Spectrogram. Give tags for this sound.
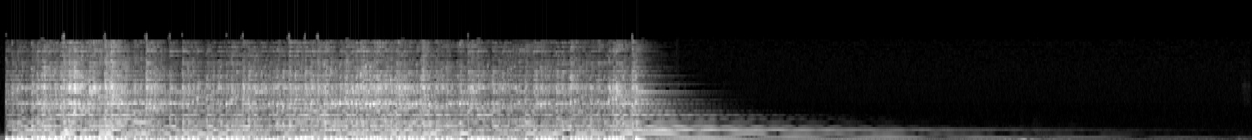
acoustic
roll
santoor

